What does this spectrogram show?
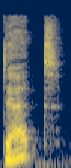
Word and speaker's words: debt: Remember, with the word debt, the B is silent. Debt.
